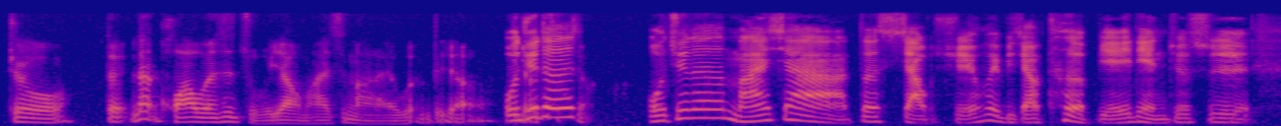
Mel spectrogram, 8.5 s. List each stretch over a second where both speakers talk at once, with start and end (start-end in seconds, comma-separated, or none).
none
